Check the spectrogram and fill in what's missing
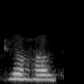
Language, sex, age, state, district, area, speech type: Kannada, female, 45-60, Karnataka, Davanagere, urban, conversation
